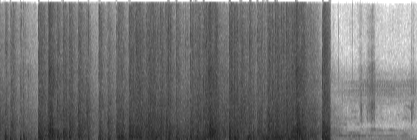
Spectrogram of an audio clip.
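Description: A row of small firecrackers going off in a rapid, crackling string of bangs that stops suddenly about four seconds in.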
